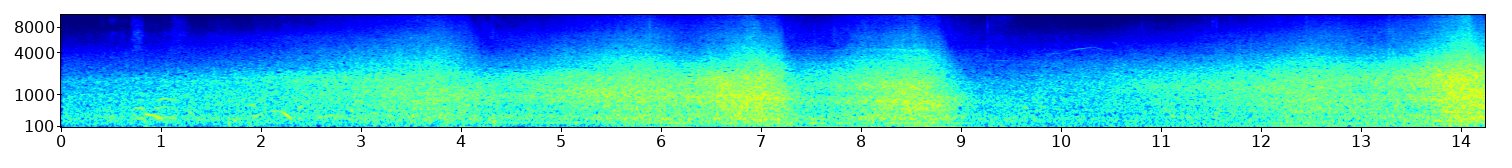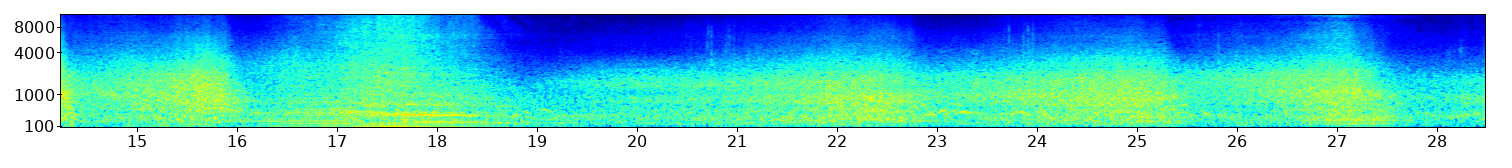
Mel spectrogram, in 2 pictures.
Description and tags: Cars passing by with a hint of people talking in the background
